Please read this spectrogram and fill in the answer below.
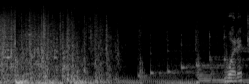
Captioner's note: furniture crumbles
